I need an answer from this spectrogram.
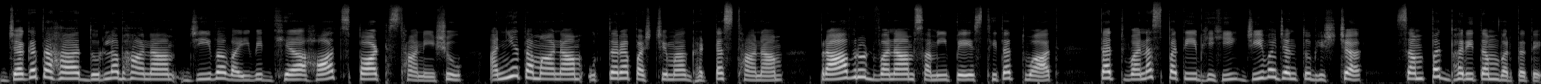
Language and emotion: Sanskrit, neutral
